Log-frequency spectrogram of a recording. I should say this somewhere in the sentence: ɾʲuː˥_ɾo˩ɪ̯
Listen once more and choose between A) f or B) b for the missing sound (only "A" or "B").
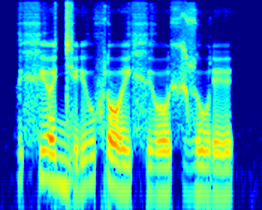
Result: A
